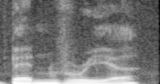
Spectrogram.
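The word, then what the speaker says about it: Beinn Bhreagh: pronounced Benvia.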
